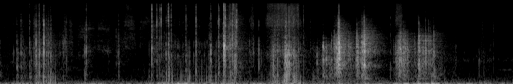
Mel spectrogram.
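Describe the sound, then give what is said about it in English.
Cards rustle and crinkle as one is pulled from an oracle deck, a steady run of soft papery scraping and shuffling with small, irregular peaks. “And so the next card I pull for you, Sagittarius, is going to be the Oracle card.”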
